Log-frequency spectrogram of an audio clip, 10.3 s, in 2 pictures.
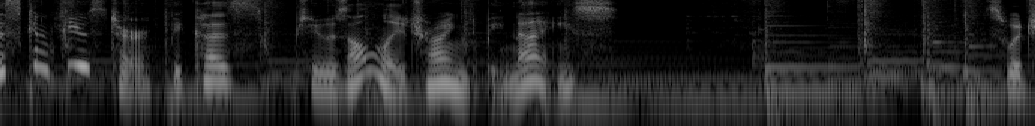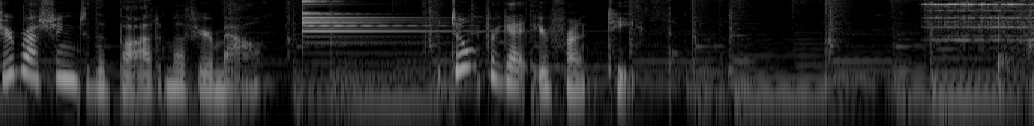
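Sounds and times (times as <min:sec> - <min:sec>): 
speech: 0:00.0 - 0:03.2, 0:05.0 - 0:06.8, 0:07.4 - 0:08.4
school bell ringing for recess: 0:06.7 - 0:07.9.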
